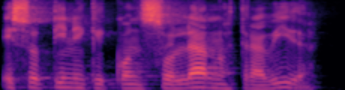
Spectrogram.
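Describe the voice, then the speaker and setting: An Argentine man with a Rioplatense accent delivers an earnest sermon that explains its points and often checks in with a questioning "¿no?". He speaks at a moderate pace in a medium pitch with fairly even intonation.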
